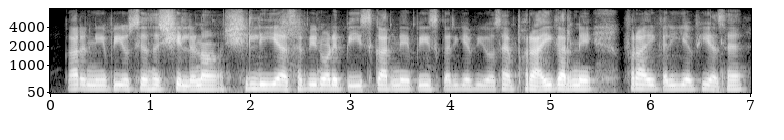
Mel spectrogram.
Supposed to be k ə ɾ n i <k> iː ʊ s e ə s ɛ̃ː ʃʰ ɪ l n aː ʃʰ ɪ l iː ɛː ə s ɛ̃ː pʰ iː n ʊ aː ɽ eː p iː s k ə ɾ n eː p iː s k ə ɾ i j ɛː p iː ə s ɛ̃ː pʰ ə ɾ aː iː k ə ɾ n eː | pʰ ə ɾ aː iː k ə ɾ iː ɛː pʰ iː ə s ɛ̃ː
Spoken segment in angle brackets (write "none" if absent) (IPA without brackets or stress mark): p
